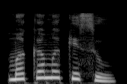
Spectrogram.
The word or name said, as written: ಮಕಮಕಿಸು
